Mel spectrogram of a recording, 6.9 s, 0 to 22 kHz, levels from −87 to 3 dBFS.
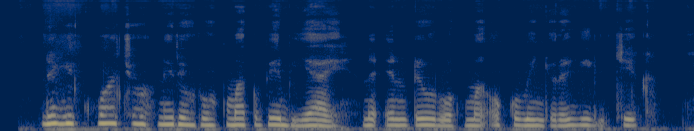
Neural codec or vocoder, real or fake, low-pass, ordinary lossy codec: vocoder, 44.1 kHz, 128 mel bands every 512 samples, BigVGAN v2; fake; none; none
